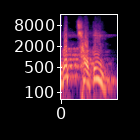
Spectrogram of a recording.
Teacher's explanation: गच्छ वो छ पे बल देना है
